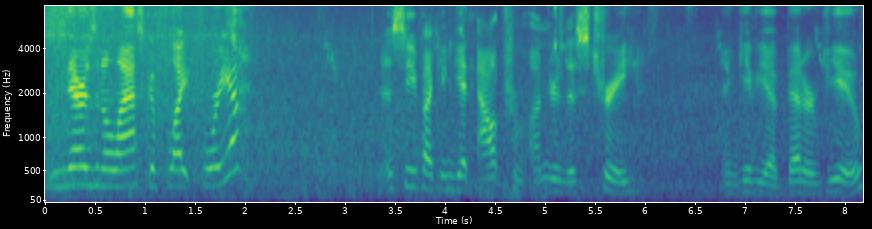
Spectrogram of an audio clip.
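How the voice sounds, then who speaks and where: Pitch swings very widely at a moderate pace, broken by long, frequent pauses over noticeable background noise. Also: woman, medium pitch for a woman. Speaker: live-stream plane spotting host. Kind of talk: live stream commentary. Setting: outdoors beside airport runways. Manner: loud after putting earplugs in.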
